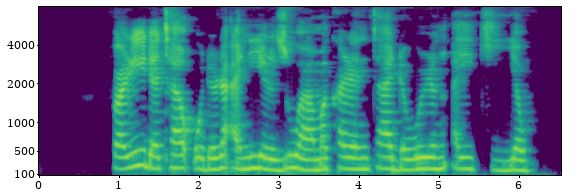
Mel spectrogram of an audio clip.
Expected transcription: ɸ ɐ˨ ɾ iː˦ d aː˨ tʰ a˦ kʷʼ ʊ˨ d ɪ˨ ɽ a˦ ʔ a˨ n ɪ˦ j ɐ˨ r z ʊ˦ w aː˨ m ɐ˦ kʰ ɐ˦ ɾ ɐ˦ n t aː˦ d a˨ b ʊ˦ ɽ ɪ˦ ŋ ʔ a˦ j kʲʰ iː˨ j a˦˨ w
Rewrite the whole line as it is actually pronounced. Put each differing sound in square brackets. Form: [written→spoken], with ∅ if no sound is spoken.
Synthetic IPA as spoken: ɸ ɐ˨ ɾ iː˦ d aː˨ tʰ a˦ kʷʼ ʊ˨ d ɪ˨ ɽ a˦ ʔ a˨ n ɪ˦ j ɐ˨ r z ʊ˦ w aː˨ m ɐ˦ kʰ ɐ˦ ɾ ɐ˦ n t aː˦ d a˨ [b→w] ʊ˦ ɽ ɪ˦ ŋ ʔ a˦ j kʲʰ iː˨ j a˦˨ w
